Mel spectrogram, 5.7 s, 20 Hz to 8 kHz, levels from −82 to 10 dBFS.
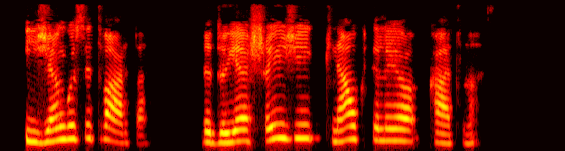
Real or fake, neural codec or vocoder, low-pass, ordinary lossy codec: fake; codec, 16 kHz, 8 kbps, FunCodec, trained on Chinese and English, 25 frames a second; 7.2 kHz; MP3, 48 kbps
